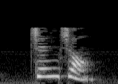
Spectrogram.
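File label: "真正", Mandarin Chinese; chinese-flashcards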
